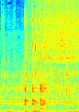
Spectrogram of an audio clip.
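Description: Chopped garlic sizzles loudly in hot oil in a pot for Filipino arroz caldo, with a steady hiss and a few scraping clicks of stirring near the start; no one talks.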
